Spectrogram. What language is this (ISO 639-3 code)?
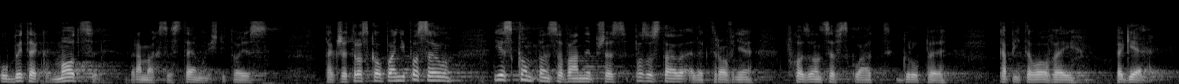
pol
